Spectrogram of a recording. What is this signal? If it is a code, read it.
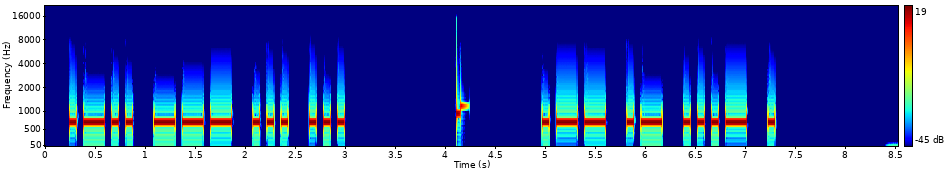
Morse code, heard as a keyed tone, about 17 wpm, 700 Hz. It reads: LOSS WAVE
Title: Sentences from Top 1400 Words - New Word Drill - 17wpm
